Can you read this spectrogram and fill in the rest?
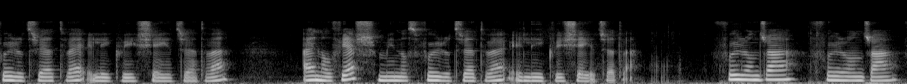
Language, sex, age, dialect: Faroese, female, 15-35, Suðurstreymoy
